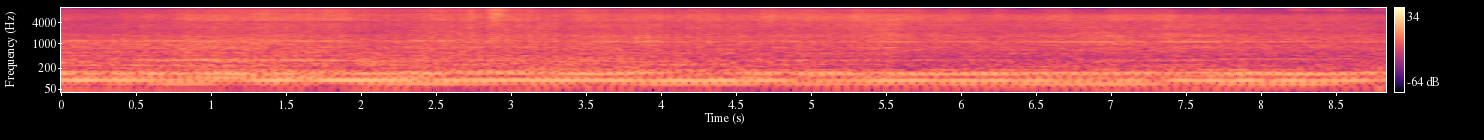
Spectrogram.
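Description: Metrolink commuter train passing close by: bilevel coaches rolling past, then the diesel locomotive, its engine running with a steady low drone over the rumble and clatter of wheels on rail.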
